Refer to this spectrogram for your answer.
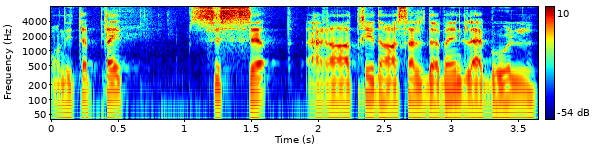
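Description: In a Quebec accent with fairly even intonation, the speaker is heard on a very clean recording with a silent background. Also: man. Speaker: fundraiser for men's health campaign. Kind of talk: casual chat. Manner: hesitant, repeats words.

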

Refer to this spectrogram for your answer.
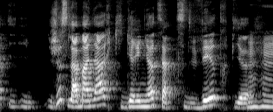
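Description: Audible room echo follows a man with a Quebec accent as he talks at a high pitch and a moderate pace. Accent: Québécois French. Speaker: podcast guest. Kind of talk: casual chat. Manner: animated.

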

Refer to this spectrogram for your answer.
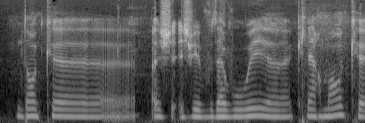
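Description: A woman's somewhat breathy voice. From Algeria. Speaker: professional coach and psychologist. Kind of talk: interview. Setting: studio. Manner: halting.

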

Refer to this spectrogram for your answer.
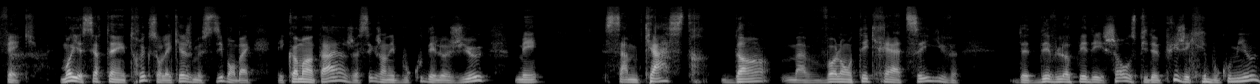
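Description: A man talks at a fairly slow pace in a medium pitch, with lively intonation and an animated tone, on a very clean recording with a silent background and a dry, close sound with no echo. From Quebec City. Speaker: historian and YouTuber. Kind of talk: casual interview chat.

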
